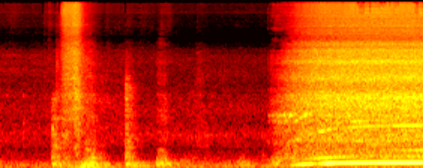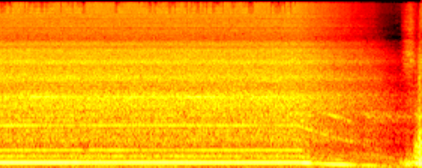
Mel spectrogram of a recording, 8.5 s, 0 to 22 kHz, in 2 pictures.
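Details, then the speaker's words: Two small 12 V camper vent fans run together on a battery, spinning up to a steady hum with low drone and airy whoosh; somewhat noisy but normal running, moving air. "makes a little bit of noise and it moves some air"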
